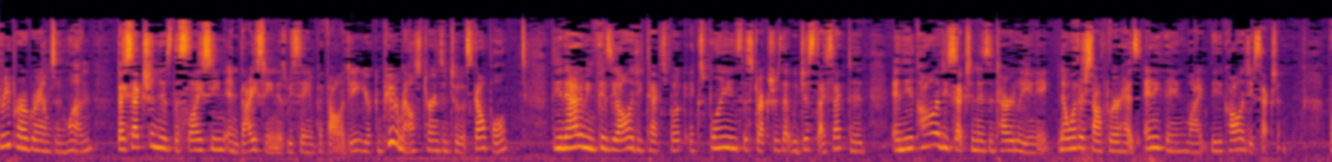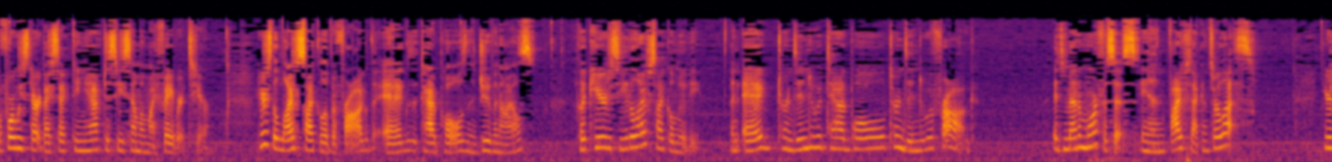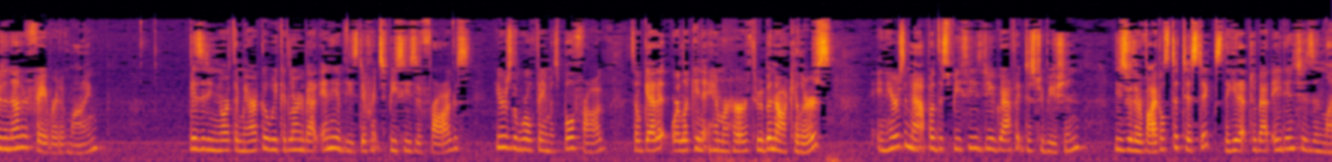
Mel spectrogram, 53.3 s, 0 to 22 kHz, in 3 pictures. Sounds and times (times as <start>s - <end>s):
Speech: 0.0s - 6.8s, 7.4s - 20.6s, 21.2s - 30.8s, 31.8s - 34.6s, 35.4s - 36.9s, 38.0s - 53.2s.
